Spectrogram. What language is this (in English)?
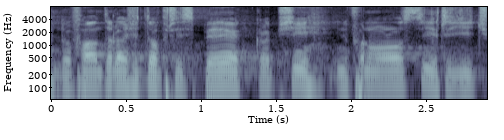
Czech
